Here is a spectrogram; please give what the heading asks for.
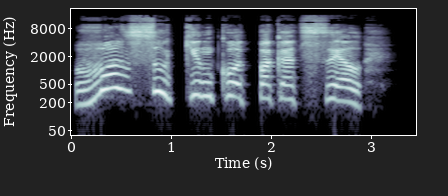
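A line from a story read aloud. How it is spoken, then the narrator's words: Hysterical shout. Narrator (Russian): истерично крикнул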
